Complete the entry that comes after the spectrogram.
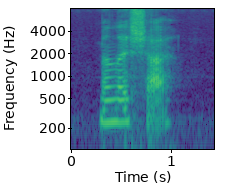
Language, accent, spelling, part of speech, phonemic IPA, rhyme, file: English, US, militia, noun, /məˈlɪʃə/, -ɪʃə, En-us-militia.ogg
